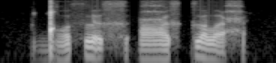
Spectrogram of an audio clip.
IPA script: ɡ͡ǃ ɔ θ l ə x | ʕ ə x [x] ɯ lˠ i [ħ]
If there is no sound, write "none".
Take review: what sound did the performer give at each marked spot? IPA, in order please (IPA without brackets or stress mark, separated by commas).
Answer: k, ħ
